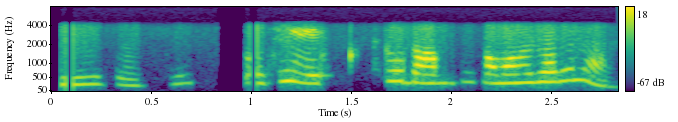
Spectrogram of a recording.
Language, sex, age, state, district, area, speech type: Bengali, female, 18-30, West Bengal, Howrah, urban, conversation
